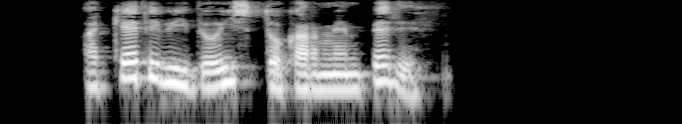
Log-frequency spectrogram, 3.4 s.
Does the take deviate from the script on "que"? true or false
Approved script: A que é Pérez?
false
